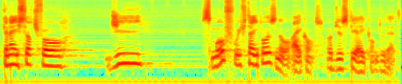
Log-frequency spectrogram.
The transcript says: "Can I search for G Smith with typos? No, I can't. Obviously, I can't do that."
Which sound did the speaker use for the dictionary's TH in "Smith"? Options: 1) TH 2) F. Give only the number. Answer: 2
